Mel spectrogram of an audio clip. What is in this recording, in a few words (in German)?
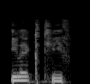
"elektiv", german; adjectives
